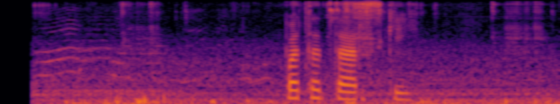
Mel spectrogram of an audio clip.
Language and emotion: Russian, neutral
